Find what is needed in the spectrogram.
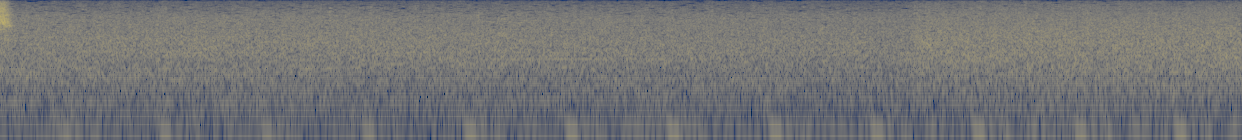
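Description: Steady crowd noise of a large stadium: an even wash of many distant voices and movement, with no single voice standing out.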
